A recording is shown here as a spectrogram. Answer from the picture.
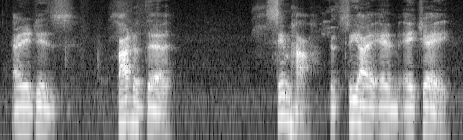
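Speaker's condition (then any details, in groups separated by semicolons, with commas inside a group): Slurred speech from poisoning; hypersalivation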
